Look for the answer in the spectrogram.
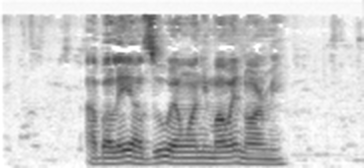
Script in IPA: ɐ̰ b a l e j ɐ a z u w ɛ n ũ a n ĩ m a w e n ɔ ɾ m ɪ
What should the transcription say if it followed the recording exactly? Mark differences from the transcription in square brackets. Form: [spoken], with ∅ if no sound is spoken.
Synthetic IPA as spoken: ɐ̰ b a l e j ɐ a z u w ɛ [∅] ũ a n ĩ m a w e n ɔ ɾ m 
